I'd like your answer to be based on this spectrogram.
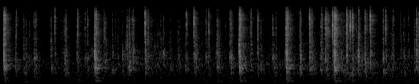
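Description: Fast two-handed typing with long nails and fingertips on a pink, slim plastic keyboard with white keys. The result is a rapid, uneven run of bright, crisp plastic clicks and taps that die away almost instantly, with almost no low end.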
